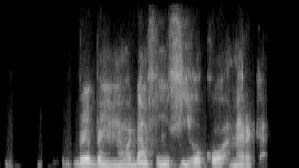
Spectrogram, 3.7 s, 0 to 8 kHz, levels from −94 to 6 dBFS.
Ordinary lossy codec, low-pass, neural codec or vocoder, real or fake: Opus, 16 kbps; 7.2 kHz; none; real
